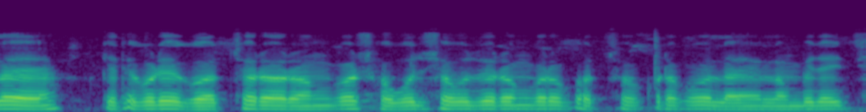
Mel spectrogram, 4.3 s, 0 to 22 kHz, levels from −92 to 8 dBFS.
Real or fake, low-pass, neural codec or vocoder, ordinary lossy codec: real; none; none; none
